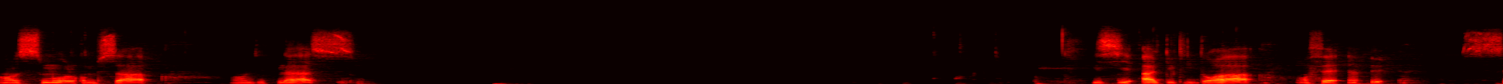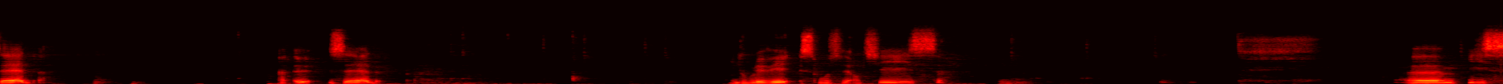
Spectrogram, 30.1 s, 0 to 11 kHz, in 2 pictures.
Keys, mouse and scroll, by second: 1.9 click, 9.6 scroll up 1, 9.6-11.4 middle drag, 11.4 alt+right click, 12.3 alt+right click, 13.7 e, 17.9 e, 19.8 Tab, 20.2-20.5 scroll down 1, 20.5 middle click, 21.1-21.5 scroll up 1, 21.5 middle click, 22.3 w, 23.3 scroll down 1, 23.7-25.4 middle drag, 25.4-25.9 scroll up 3, 25.9-28.7 middle drag, 28.7 Tab, 29.1-29.7 scroll down 1, 29.7 middle click.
